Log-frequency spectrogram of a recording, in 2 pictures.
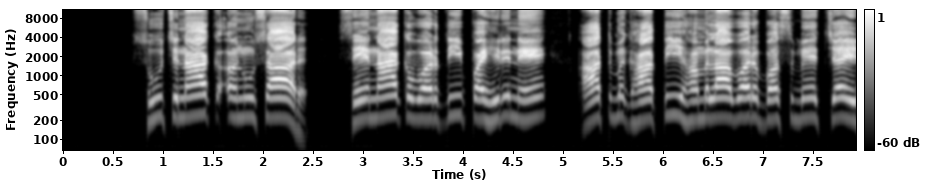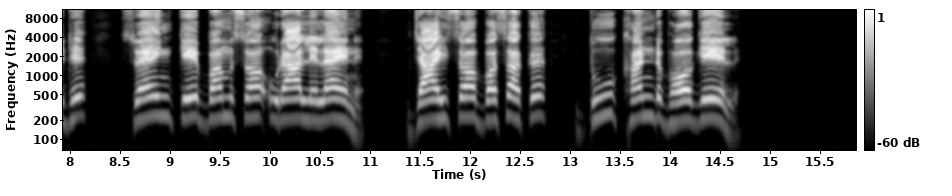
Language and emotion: Maithili, neutral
